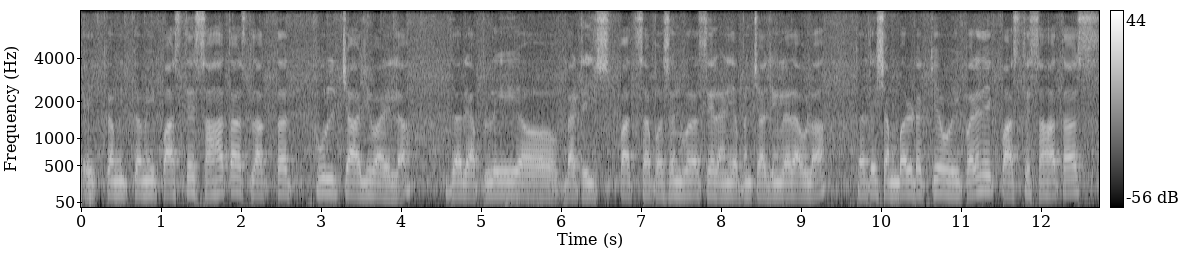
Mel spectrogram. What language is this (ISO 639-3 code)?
mar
